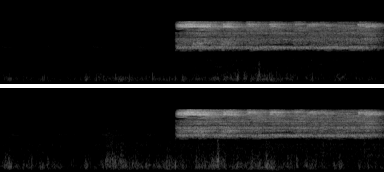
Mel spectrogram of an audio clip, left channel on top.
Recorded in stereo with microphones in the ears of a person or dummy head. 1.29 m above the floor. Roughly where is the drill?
Left.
